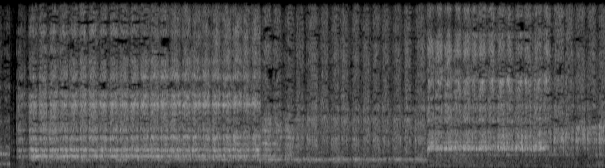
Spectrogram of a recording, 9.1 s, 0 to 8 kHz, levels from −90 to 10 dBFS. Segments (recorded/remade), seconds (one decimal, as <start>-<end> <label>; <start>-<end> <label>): 0.0-2.6 recorded; 2.6-3.7 remade; 3.7-6.3 recorded; 6.3-7.1 remade; 7.1-9.1 recorded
